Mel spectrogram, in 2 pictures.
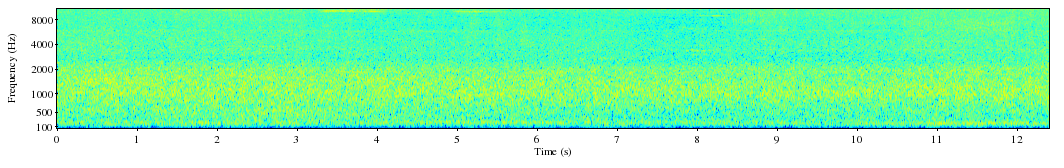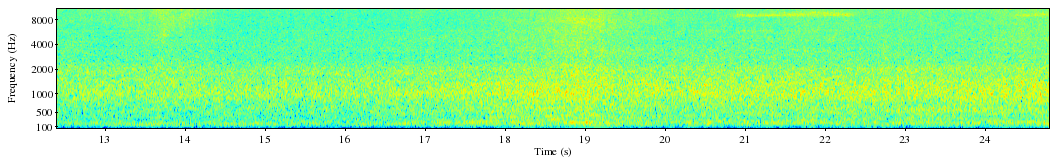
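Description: Traffic rumbles steadily along a busy road.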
